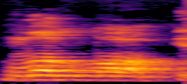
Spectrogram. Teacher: اللہ کے لام کو پر کر کے پڑھیں گے، منہ بھر کے پڑھیں گے، هو اللہ، اس طرح سے، اس لیے کہ اللہ کے لام سے پہلے واو کے اوپر زبر ہے۔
